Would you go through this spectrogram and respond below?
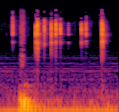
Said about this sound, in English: I'm about to roll some dice.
